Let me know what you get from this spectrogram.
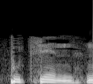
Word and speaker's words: poutine: Also, I would make all the people understand that it's pronounced Poutine, not Poutine, like the Americans say.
